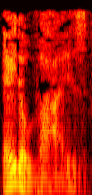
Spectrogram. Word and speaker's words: Edelweiss: W-I-T-H-E-R, W-I-T-H-E-R, wither. – 我在这里我特别看的这个字叫 Edelweiss，那个 W 那它是不念成 Y，而是念成 Wedding Edelweiss。 – Yeah， that's the German pronunciation。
